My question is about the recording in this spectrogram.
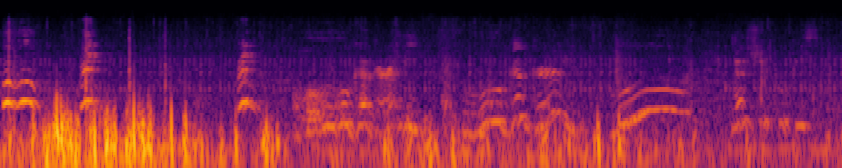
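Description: Indistinct voices and short pitched calls, over scuffling on dry ground in the first two seconds. One clear rising-then-falling call comes about five seconds in.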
